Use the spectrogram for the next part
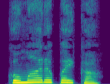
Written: ಕೊಮಾರಪೈಕ

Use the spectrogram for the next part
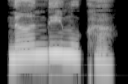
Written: ನಂದೀಮುಖಿ

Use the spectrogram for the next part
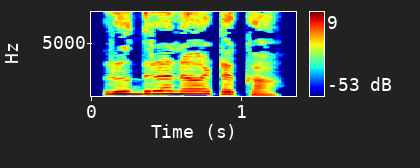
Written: ರುದ್ರನಾಟಕ

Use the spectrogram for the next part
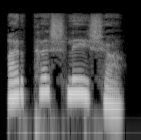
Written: ಅರ್ಥಶ್ಲೇಷ

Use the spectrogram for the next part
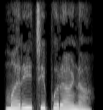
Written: ಮರೀಚಿಪುರಾಣ

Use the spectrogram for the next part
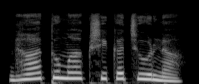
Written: ಧಾತುಮಾಕ್ಷಿಕಚೂರ್ಣ

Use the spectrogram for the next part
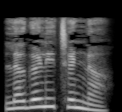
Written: ಲಗಳಿಚಣ್ಣ

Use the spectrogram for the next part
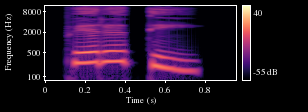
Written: ಪೆರತಿ

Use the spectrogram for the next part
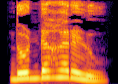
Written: ದೊಡ್ಡಹರಳು

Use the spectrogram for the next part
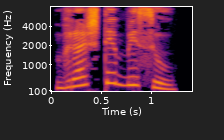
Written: ಭ್ರಷ್ಟೆಬ್ಬಿಸು

